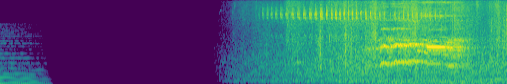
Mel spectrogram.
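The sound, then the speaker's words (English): After a brief low thud and a pause, farm ambience fades in on a cold early morning with hardly a cloud in the sky, on a trail behind a farmhouse past a chicken coop: a steady chirring of crickets, then a rooster crows once; no one speaks. “walk behind the farmhouse and down a trail that goes past the chicken coop I used to clean and collect eggs from.”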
